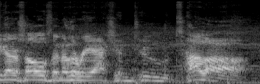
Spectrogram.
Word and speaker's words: Tallah: ourselves another reaction to tala which is apparently how it is pronounced i've been saying to law this whole time and i feel like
